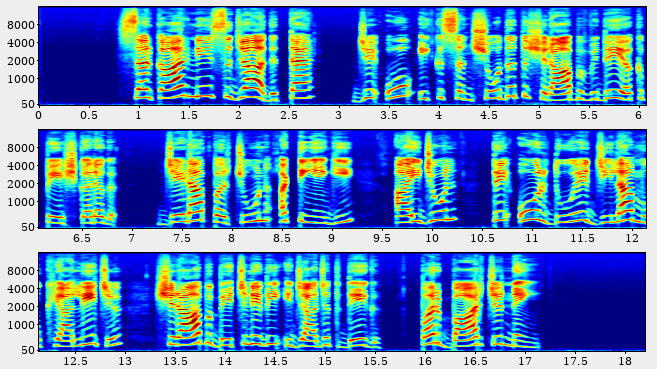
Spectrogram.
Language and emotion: Dogri, neutral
